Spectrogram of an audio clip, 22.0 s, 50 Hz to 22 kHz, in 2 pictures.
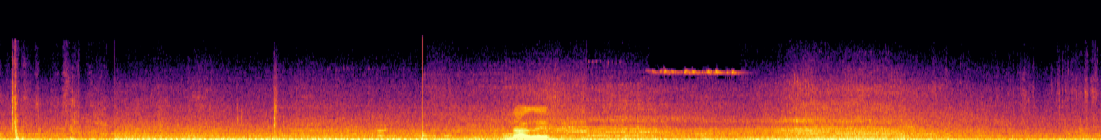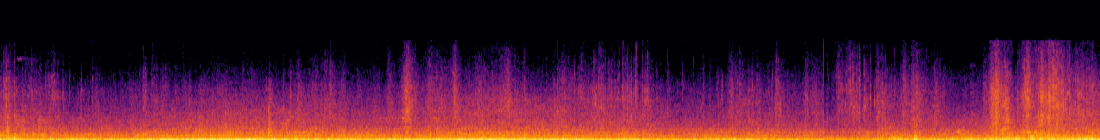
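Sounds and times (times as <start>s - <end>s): low rumble of road traffic: 0.0s - 22.0s
faint background voices: 19.2s - 22.0s.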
